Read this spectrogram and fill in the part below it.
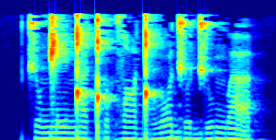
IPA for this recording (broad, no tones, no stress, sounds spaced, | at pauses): t͡ʃ o ŋ͡ǁ e ŋ͡ǃ a ǃʰ u b zˤ ɛ ɡ͡ǃ ɛ ðˤ u d͡ʒ o d͡ʒ u ŋʷ a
